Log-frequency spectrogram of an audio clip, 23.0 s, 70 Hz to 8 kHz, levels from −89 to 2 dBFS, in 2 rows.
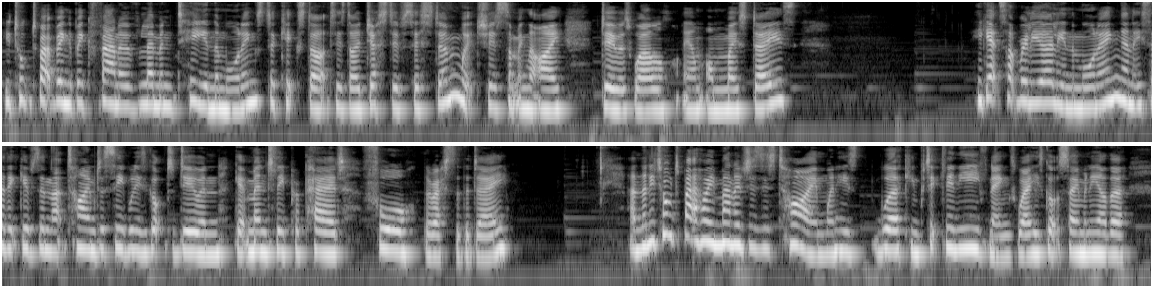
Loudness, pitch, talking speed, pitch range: -17 LUFS, 225 Hz, 220 wpm, 210-255 Hz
